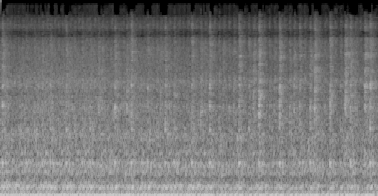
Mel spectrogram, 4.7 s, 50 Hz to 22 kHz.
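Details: 1998 Harley-Davidson Sportster V-twin after Dynatek ignition install, static and dynamic timing just set and timing plug refitted: loping, uneven beat holding steady at fast idle with no misses or knocks, runs clean; timing may need slight further tweaking.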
